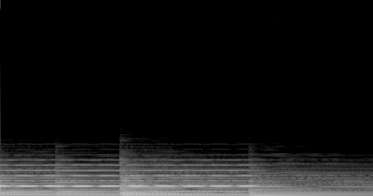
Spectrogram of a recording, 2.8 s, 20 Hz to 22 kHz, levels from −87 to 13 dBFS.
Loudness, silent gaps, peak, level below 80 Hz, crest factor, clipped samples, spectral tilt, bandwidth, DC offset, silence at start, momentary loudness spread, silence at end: -16 LUFS; none; -2 dBFS; -36 dBFS; 14 dB; under 0.1%; -9.5 dB/octave; 5 kHz; under 0.1%; 0 s; 11 LU; 0 s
